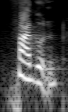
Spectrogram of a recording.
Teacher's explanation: ফাল্গুন থেকে যখন ফাগুন হচ্ছে, কোন জিনিসটা লোপ পাচ্ছে? লটা লোপ পাচ্ছে। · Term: অন্তর্হতি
